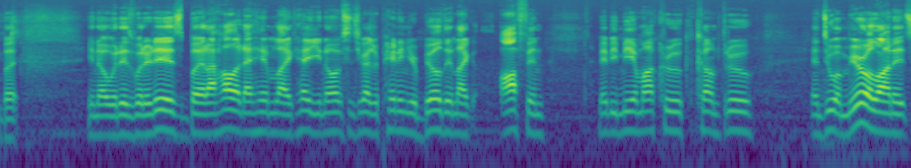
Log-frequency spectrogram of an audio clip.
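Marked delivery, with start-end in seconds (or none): none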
